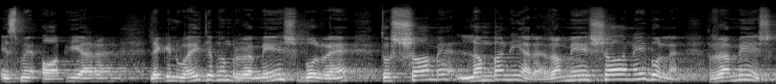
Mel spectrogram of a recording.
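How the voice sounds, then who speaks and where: A man's voice: high voice, darkish tone. A man teaching an English lesson, asking questions, answering them himself and saying "very good" again and again. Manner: repeats "very good" as praise, answers his own questions. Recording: echoey room with long reverb.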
